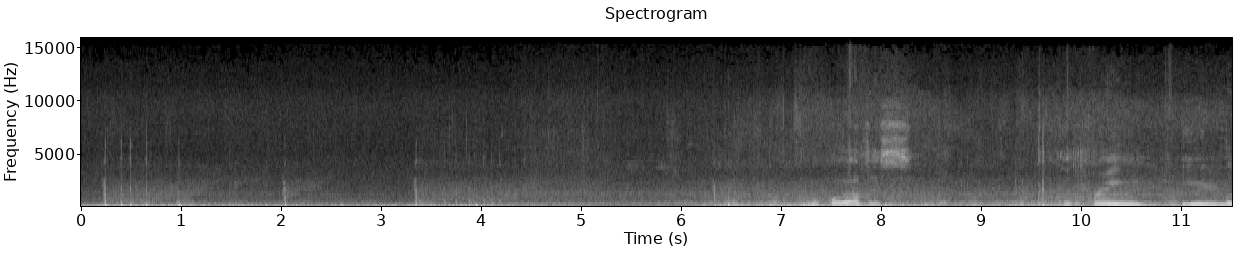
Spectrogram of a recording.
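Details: During a hive inspection, honey bees hum in a dense low buzz as frames holding pollen and capped brood are lifted out. The hum rises and falls, and the beekeeper speaks near the end.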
